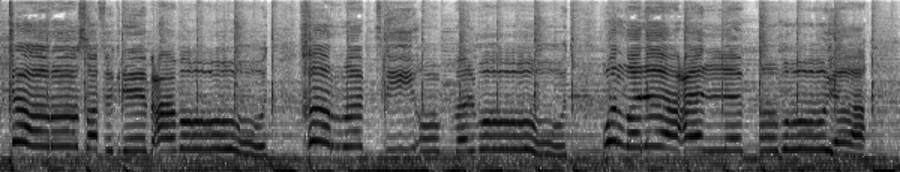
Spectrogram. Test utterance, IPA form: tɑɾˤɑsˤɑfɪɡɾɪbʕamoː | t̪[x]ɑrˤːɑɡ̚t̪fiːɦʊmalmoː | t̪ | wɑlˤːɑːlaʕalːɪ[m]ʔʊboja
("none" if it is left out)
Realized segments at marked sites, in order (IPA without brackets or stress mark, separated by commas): x, m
